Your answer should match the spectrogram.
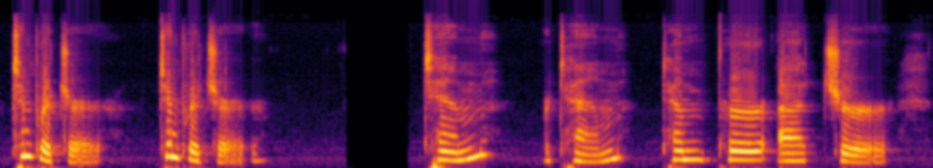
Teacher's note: That T is typically pronounced like a CH. If you were to pronounce it with a regular T, it would sound like temperature, but no one says it like that.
